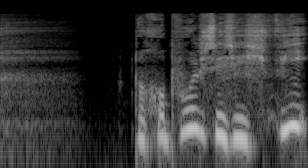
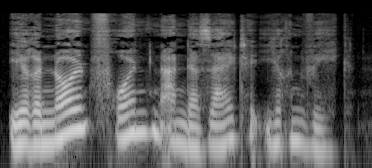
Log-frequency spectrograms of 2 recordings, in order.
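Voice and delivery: ordinary delivery, nothing marked

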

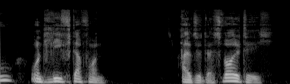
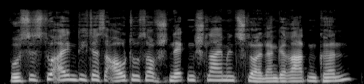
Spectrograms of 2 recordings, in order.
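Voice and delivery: much higher, amazed question; called-out question; 8 semitones higher than usual. A narrator's reading. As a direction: call it out, astonished by the news. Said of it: "ruft Moma". (erstaunt gerufene Frage)

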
